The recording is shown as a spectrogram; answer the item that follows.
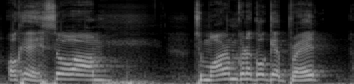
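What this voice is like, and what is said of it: Attempted Irish accent. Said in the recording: “Should we actually try to do an Irish accent? ... Horrible accents ... get bread in Irish”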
